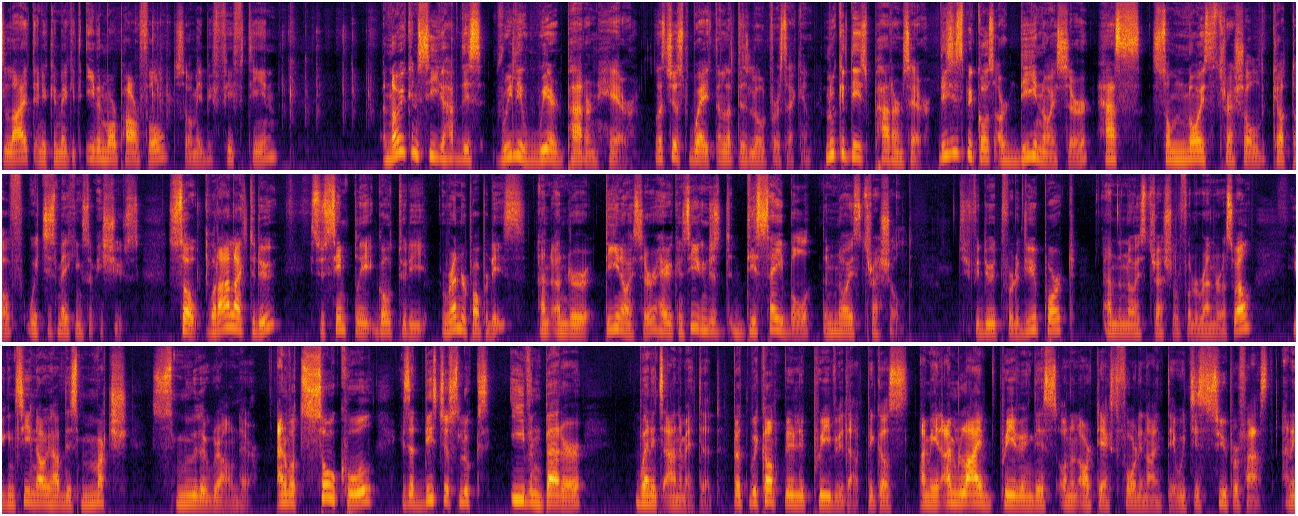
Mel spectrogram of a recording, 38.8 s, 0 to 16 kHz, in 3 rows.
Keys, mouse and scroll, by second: 0.4 middle click, 1.2 click, 14.9 ctrl+space, 17.9 click, 18.2-20.1 scroll down 2, 21.7 click, 23.8 click, 35.0 ctrl+space, 35.2 click.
